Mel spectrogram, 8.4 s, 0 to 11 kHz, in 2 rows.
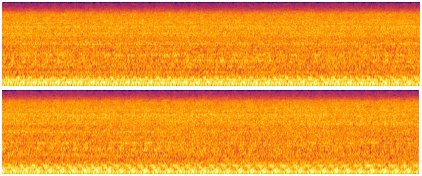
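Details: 1936 GMC truck with an aluminum-block 5.3L LS swap, first start after about 60 years, up on jack stands: steady, even V8 idle with no knocks or misses. Fan running, no leaks, slight smoke from the header wrap.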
